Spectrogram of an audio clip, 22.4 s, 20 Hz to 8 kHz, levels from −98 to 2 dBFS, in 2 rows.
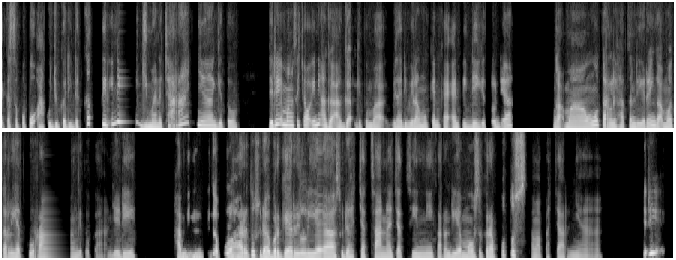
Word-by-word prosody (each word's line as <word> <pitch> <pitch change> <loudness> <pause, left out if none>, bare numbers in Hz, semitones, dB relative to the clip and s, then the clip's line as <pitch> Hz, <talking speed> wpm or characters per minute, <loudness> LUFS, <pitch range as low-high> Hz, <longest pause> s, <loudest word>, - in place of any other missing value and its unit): ke 185 - -5
sepupu 190 0 -3
aku 165 0 -6
juga 165 0 -2
dideketin? 260 - -1
Ini 370 +8 +3 0.3
gimana 185 -2 +3
caranya 245 - 0
gitu. 160 -3 -3 0.5
Jadi 280 +9 +5
emang 255 -3 +4
si 240 - -4
cowok 225 0 0
ini 270 +4 +4
agak-agak 165 -7 0
gitu, 160 0 -9
Mbak. 145 -2 -3
Bisa 175 +1 -3
dibilang 170 +3 0
mungkin 190 +3 -2
kayak 180 -3 -3
NPD 175 +1 -5 0.2
gitu. 165 - -13
Dia 195 +8 -1 0.7
enggak 165 -3 -2
mau 180 +5 +2
terlihat 200 -4 0
sendiri, 175 0 +1
enggak 200 -8 +1
mau 190 +4 +1
terlihat 190 -1 0
kurang 170 -1 -3 0.4
gitu 145 - -9
kan. - - -21
Jadi 190 +7 -2 0.7
H-30 175 +2 +1
hari 185 +1 +3
itu 240 - +4
sudah 190 -6 +5
bergerilya, 180 +3 +5
sudah 180 -3 0
chat 195 +1 -4
sana, 185 -1 0
chat 180 0 -3
sini 185 -1 -1
karena 175 +2 -4
dia 180 0 +3
mau 185 -1 +1
segera 175 -3 0
putus 240 +7 -2
sama 150 -2 -6
pacarnya. 150 -2 -9 0.7
Jadi 410 +7 +4
180 Hz, 140 wpm, -21 LUFS, 170-195 Hz, 0.7 s, Jadi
